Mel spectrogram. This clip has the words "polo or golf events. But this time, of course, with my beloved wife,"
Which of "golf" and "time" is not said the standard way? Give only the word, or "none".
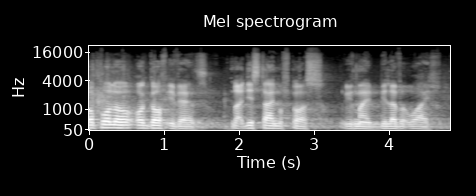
golf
